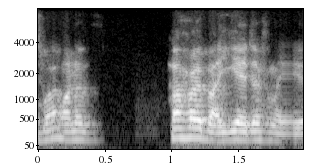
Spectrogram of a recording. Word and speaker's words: jojoba: to carry in the roll on bottles uh hoba is quite good to be honest it's one of hoba yeah definitely it's spell it's spelled jojoba but hob pronunciation um hoba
